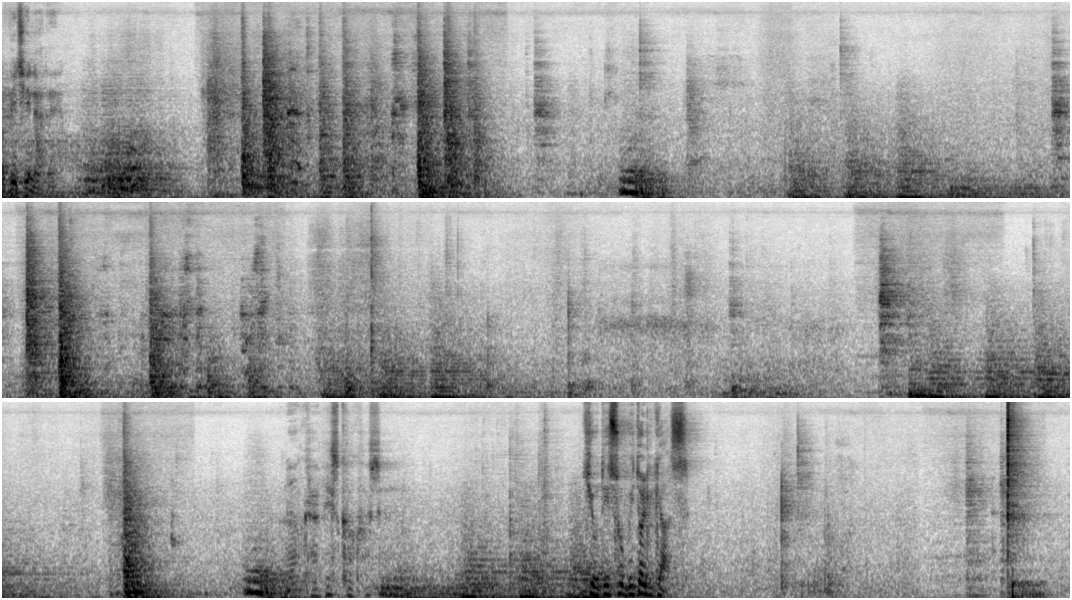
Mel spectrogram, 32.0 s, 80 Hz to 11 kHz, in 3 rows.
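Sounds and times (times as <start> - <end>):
film score music: 7.6 - 17.4, 18.0 - 28.6.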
